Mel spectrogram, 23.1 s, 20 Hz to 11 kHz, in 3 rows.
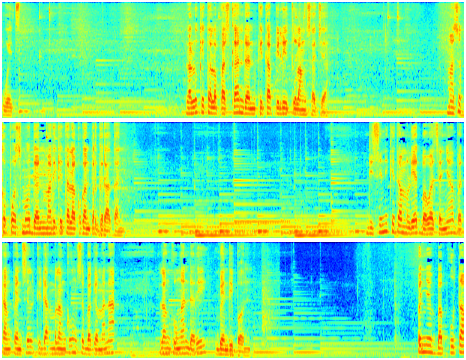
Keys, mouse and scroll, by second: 3.6 click, 4.9 click, 6.5-8.6 drag, 12.4 g, 20.5 click.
